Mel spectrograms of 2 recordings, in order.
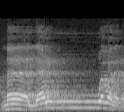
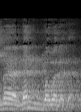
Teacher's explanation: ما دامهم متاليين هكا واحدة تلو الأخرى معمولين هكا يدل على الإدغام هكا التنوين هذاك باش ندغموه في الحرف اللي بعده ما لو وولد ما نقولش ما لن وولد ما لو وولد ادغم التنوين في الواو مع الغنة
